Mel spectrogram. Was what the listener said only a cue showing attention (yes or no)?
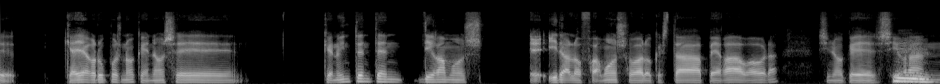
yes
